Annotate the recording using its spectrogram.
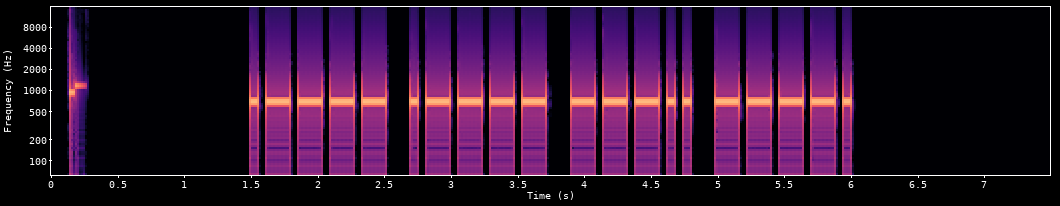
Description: Morse code, heard as a keyed tone, about 20 wpm, 700 Hz. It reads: 1189
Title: Numbers - 4-Digit 20wpm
